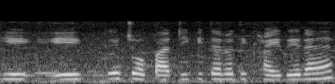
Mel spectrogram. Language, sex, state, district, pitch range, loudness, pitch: Hindi, female, Chhattisgarh, Raipur, 225-250 Hz, -16 LUFS, 235 Hz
